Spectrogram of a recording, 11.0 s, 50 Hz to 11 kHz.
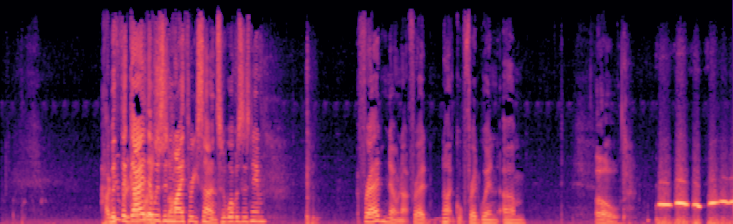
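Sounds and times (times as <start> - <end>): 
speech: 1.6 - 4.8, 5.5 - 8.0, 8.9 - 10.1
person whistling a short song tune: 9.8 - 10.9.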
